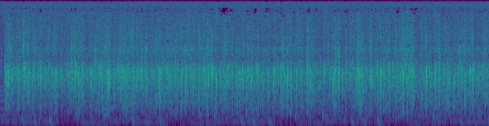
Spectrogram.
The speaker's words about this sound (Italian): E quanti, quanti, quanti applausi, Io immaginavo, va bene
